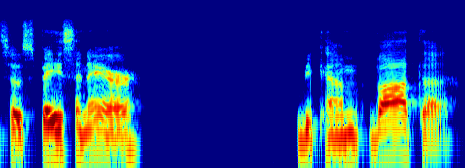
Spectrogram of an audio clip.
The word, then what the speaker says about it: Vata: space and air become Vata you can say it bata and when you hear that word Vata just remember it means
